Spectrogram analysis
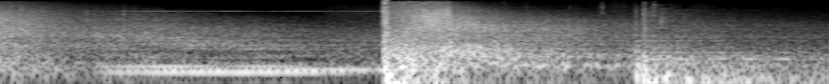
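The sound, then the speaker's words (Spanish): Two gunshots fired at close range into a man's head at a house entrance: two abrupt loud bangs about one and a half seconds apart, the first with a long rumbling tail, over a constant noisy background. “un hombre apareció por detrás y, sin darle tiempo de saber lo que estaba ocurriendo, le disparó dos veces en la parte posterior de la cabeza”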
